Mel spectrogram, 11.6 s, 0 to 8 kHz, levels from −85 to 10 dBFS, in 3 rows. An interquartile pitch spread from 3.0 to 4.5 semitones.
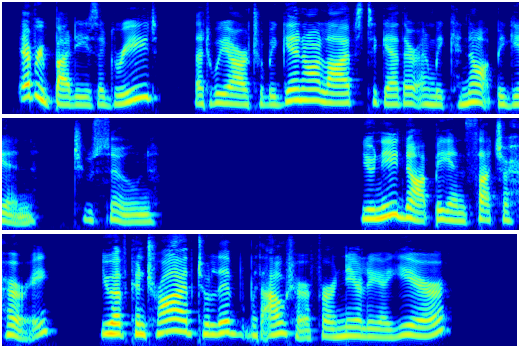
No: average, 4.9 semitones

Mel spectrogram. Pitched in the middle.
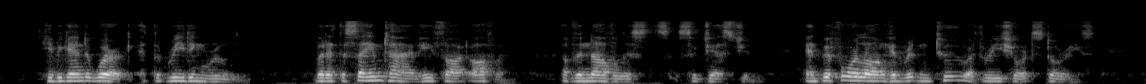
Yes: medium, 150 Hz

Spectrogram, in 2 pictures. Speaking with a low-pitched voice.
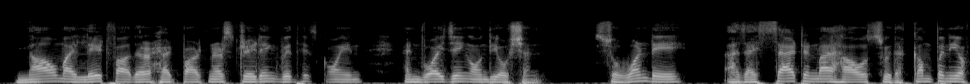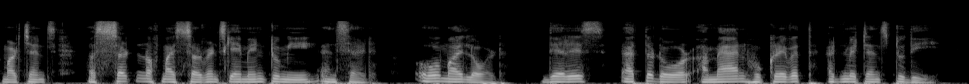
Yes: low, 120 Hz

